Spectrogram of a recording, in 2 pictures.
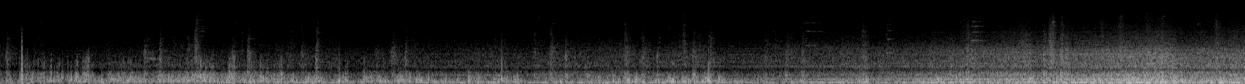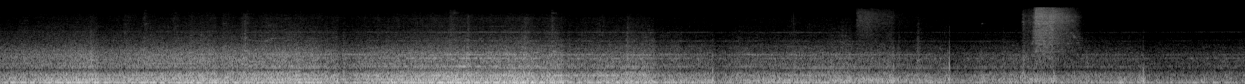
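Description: Passenger train passing, its wheels clicking over the rail joints as the coaches roll by. Then a diesel locomotive goes past with a steady engine hum that swells and fades away. Two short hisses come near the end.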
